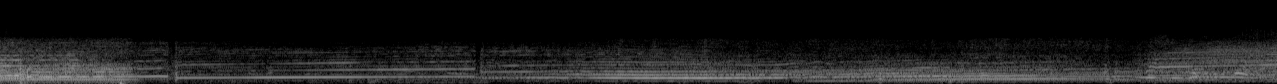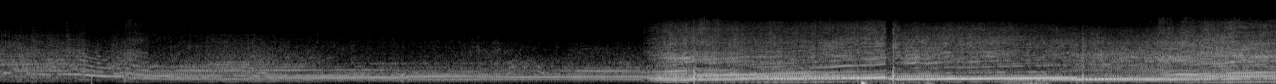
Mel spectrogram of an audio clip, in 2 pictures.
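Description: Audi R8 and Lamborghini race cars on a circuit at a national extreme festival, engines droning with shifting pitch as they pass, swelling louder near the end.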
